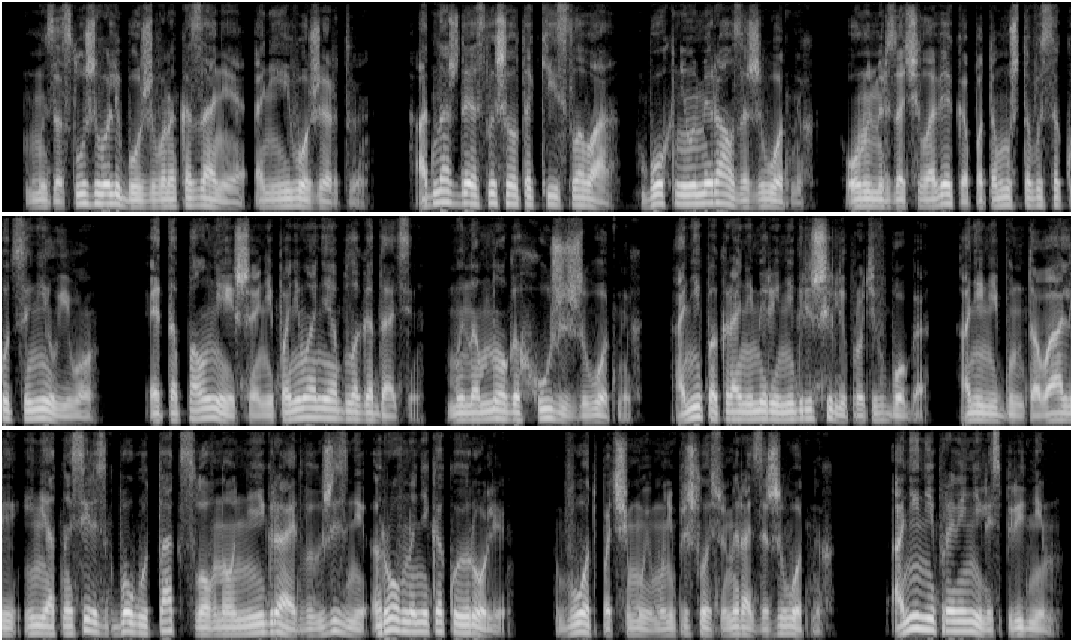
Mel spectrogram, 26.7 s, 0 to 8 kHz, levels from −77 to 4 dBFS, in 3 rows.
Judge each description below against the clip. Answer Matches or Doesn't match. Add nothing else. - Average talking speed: Doesn't match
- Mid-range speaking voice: Doesn't match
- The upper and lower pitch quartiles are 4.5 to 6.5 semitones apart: Matches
